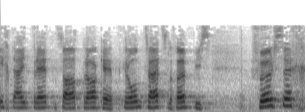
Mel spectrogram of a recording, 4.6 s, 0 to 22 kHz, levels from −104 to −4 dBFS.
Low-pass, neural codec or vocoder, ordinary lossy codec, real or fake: 10.8 kHz; vocoder, 48 kHz, 128 mel bands, Vocos; MP3, 32 kbps; fake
